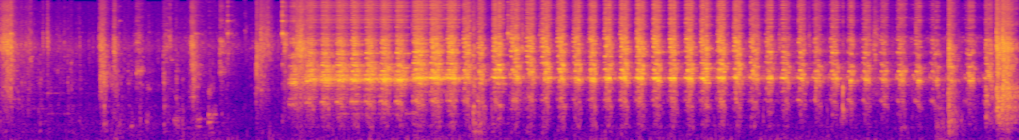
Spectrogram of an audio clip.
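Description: A young falcon calling: a long, fast run of harsh repeated notes, about six or seven a second, that starts about three and a half seconds in and keeps going. Before it, a few faint knocks.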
